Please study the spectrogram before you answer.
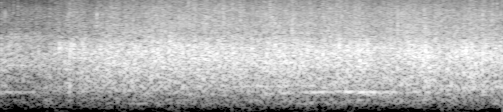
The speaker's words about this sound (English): That applause, I gather, is bipartisan applause. Yes, people jumped to their feet. This was one place where Democrats, Republicans agreed wholeheartedly, and that there should be some kind of jobs program for the returning warriors, as they call them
